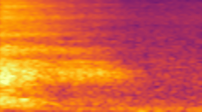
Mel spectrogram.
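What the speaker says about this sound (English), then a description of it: "So try that again. Big breath in." A child draws one big breath, a brief airy rush that is loud at first and fades within a second, heard alone during a yoga breathing game.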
